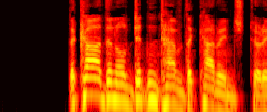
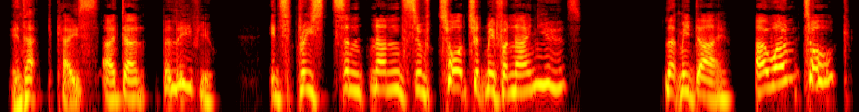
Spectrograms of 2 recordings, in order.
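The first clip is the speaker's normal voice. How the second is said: high, bitter prisoner voice; 13 semitones higher than usual. A narrator's reading. Prisoner refusing the priest, high and bitter.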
